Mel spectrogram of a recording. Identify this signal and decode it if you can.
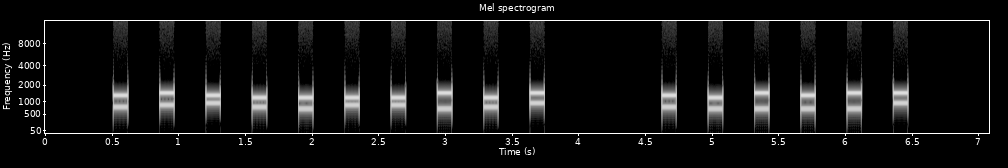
DTMF, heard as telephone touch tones, dialled by machine, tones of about 110 ms. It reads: 590417734# 51323#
